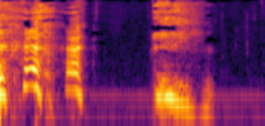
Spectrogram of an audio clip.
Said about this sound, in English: I was muted while I coughed, and I unmuted so you could hear my laugh, but you still heard most of my cough.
